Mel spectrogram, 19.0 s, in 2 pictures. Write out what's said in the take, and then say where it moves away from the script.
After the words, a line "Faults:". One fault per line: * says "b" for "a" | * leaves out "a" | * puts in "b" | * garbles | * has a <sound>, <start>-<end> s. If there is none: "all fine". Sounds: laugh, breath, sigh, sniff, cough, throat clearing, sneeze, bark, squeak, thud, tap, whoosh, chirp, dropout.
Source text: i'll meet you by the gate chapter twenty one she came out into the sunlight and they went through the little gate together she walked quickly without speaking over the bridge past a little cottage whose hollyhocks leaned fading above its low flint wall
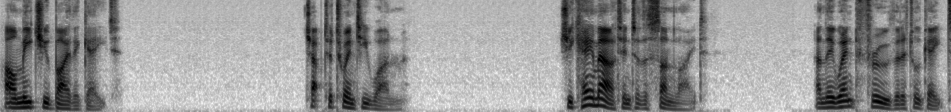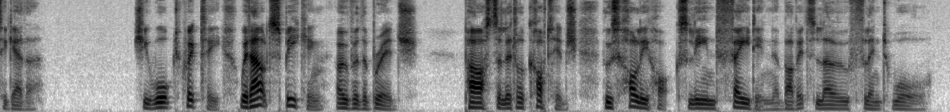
i'll meet you by the gate chapter twenty one she came out into the sunlight and they went through the little gate together she walked quickly without speaking over the bridge past a little cottage whose hollyhocks leaned fading above its low flint wall
Faults:
all fine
